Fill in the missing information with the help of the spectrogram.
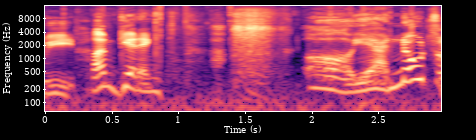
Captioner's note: sniffs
